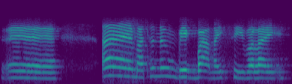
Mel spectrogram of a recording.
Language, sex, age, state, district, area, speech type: Bodo, female, 18-30, Assam, Udalguri, urban, conversation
